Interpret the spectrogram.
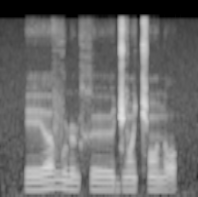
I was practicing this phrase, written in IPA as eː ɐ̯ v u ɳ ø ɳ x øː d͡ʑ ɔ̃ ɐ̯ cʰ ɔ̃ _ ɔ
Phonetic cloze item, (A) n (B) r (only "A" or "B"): A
